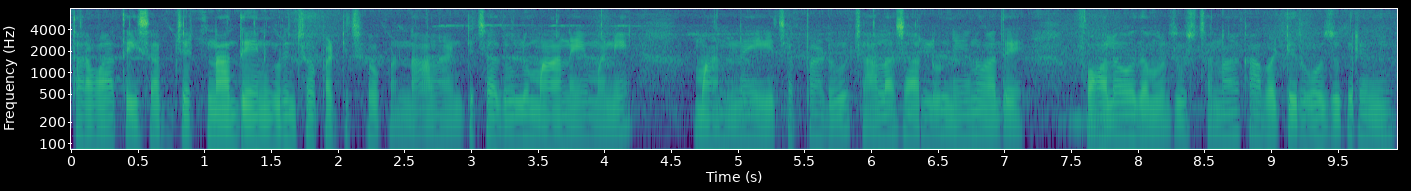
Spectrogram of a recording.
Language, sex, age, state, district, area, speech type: Telugu, male, 18-30, Telangana, Peddapalli, rural, spontaneous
